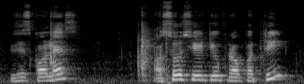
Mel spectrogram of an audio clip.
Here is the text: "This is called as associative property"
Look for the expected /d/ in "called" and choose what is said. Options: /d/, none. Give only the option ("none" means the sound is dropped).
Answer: /d/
